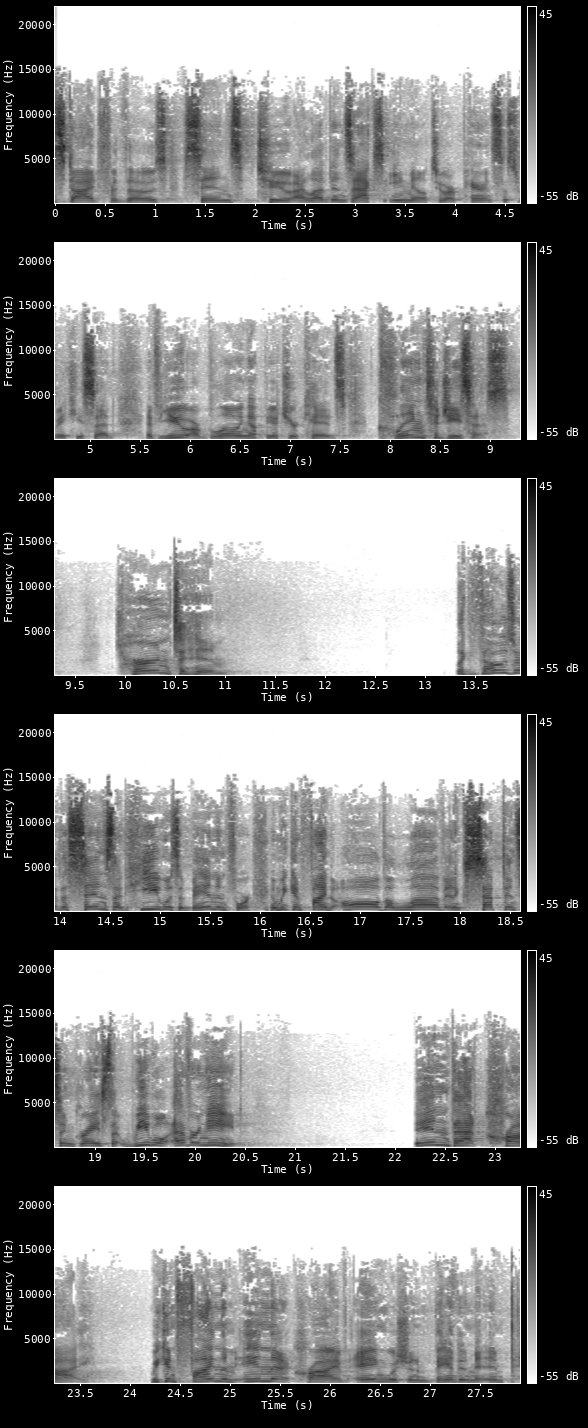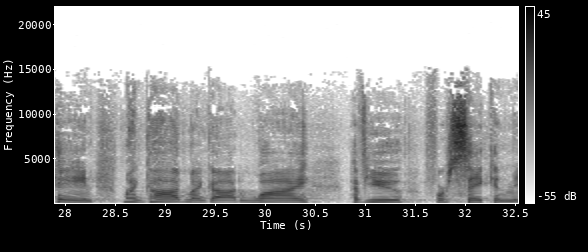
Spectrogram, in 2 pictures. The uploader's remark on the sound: at Trinity Church, Puerto Rico.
